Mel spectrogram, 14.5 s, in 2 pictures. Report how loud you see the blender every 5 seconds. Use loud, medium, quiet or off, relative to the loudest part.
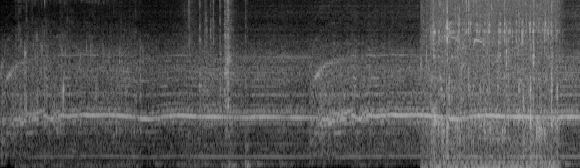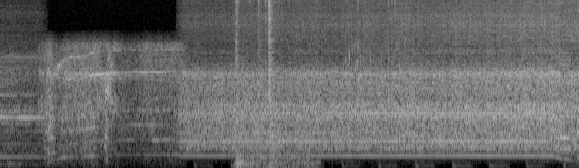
quiet, medium, loud.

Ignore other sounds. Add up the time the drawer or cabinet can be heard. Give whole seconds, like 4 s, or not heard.
2 s.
